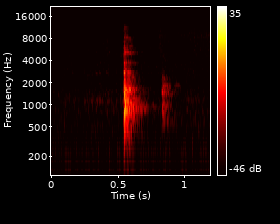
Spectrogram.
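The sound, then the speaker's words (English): An 8 by 8 casserole dish is lifted with a sharp clunk against a hard surface, followed by a softer second knock, over a faint low background hum with no talking. “I'm going to take my 8 by 8 casserole dish”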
